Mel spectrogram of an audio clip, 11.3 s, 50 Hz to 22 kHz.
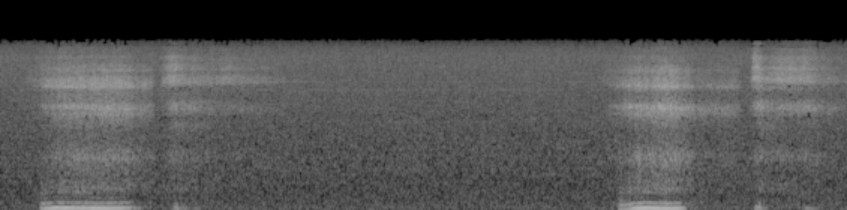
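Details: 13-year-old Labrador sleeping and dreaming: two deep, rumbling snores about eight seconds apart, each followed by a brief soft exhale, in a quiet room; snoring.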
